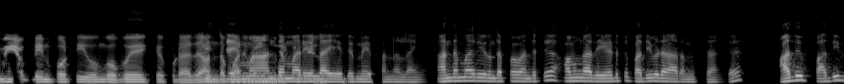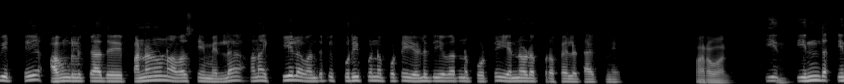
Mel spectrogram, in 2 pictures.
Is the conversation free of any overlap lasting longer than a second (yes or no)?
no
